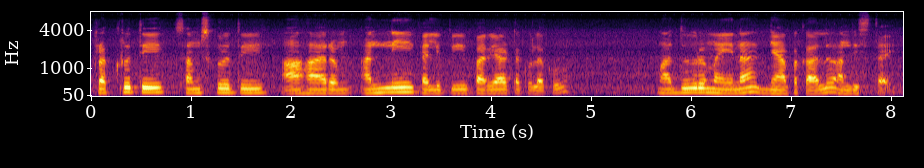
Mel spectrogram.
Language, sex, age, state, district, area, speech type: Telugu, male, 18-30, Telangana, Suryapet, urban, spontaneous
